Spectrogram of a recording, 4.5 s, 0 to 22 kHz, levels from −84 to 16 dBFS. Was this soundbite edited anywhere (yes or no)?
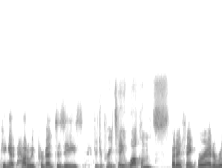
yes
